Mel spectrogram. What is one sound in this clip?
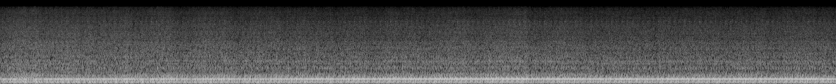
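A car engine idles with a steady, loud rumble.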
